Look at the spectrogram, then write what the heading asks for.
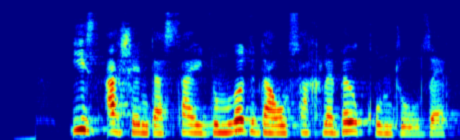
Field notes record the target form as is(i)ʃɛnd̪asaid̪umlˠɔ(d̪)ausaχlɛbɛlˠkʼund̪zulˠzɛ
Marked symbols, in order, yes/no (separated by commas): no, no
